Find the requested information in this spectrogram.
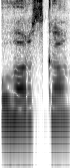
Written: Uhorsko

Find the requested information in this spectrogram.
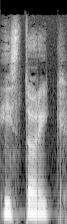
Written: historik

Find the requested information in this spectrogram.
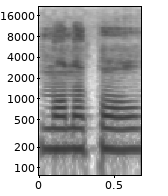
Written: monopol

